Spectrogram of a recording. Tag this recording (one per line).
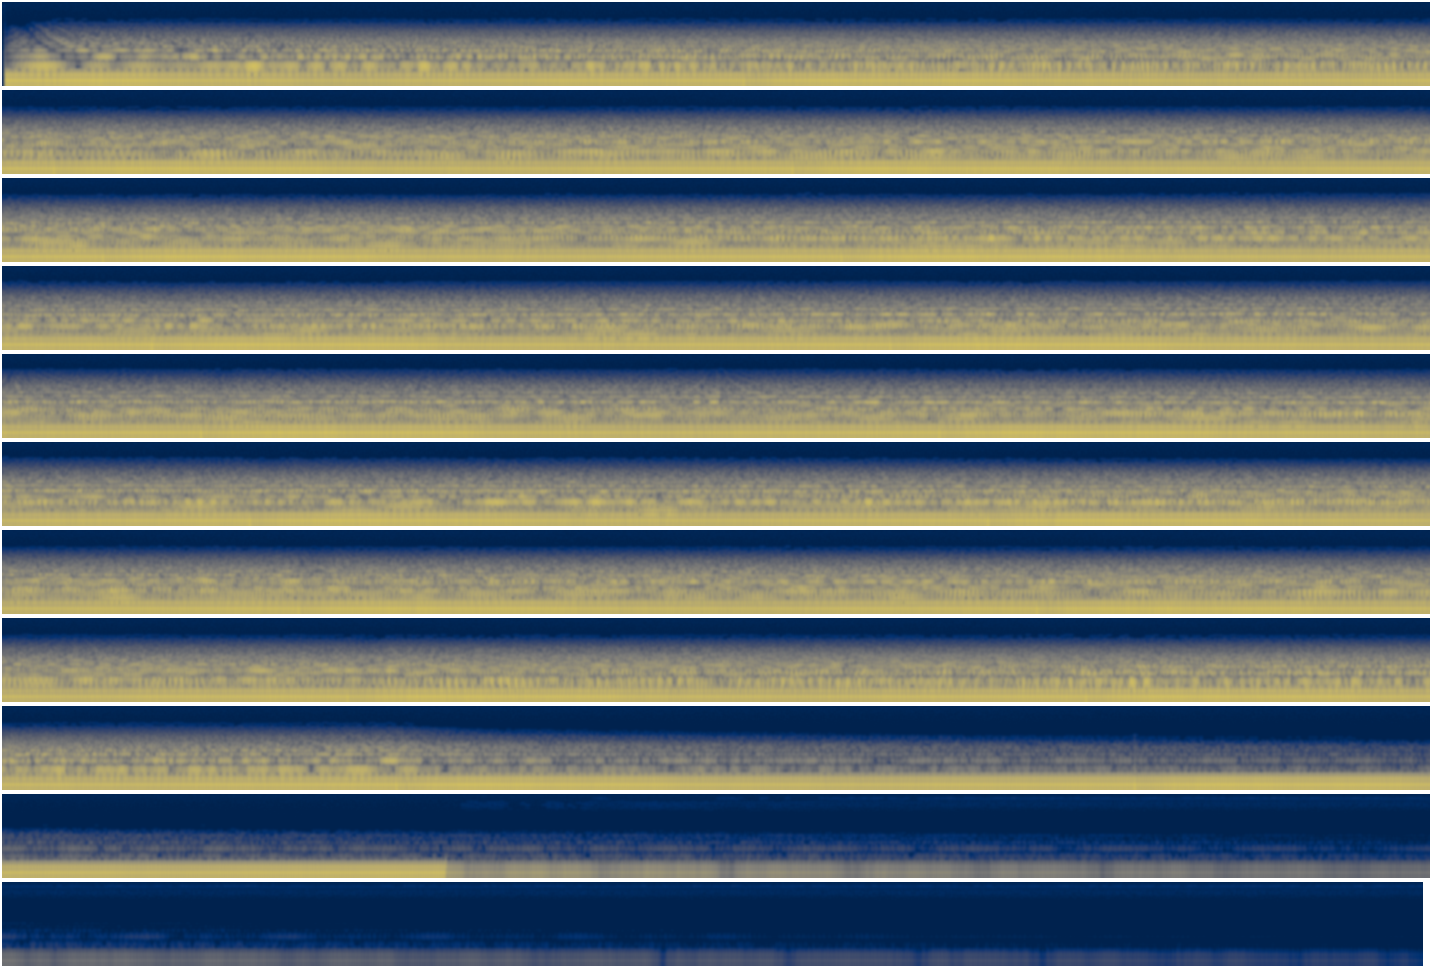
creepy
horror
ambient
spooky
thrill
drone
scary
anxious
eerie
sinister
suspense
haunted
